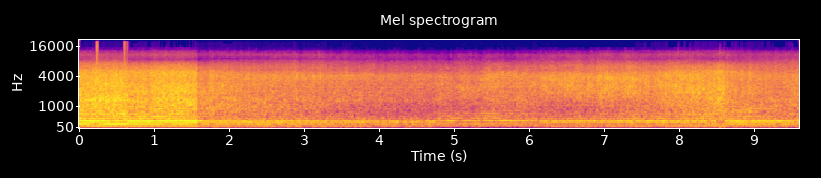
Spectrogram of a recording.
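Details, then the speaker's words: 26 HP Kohler V-twin lawn tractor mowing tall grass at full throttle after new ignition coils fixed a long intermittent one-cylinder misfire; steady, even drone under load with no stumbles or skips; didn't miss a beat, idle as smooth as ever. "so she went through all that Tall Grass at Full Throttle and didn't miss a beat and the idle's nice and smooth it's as smooth as it's ever been"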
